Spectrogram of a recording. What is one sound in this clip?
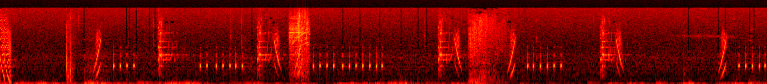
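Quick electronic chirps sweep up in pitch.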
